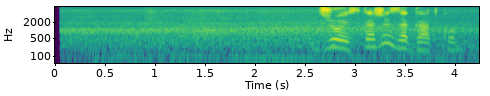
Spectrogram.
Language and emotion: Russian, neutral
